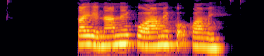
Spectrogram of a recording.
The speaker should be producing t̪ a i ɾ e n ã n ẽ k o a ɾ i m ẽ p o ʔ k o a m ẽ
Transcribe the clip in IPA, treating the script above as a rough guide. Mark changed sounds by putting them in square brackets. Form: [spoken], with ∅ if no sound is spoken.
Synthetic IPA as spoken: t̪ a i ɾ e n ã n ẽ k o a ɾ [a] m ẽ [k] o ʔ k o a m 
